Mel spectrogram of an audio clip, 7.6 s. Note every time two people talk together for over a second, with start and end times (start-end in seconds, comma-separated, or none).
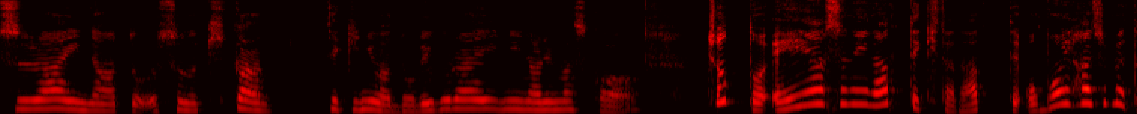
none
